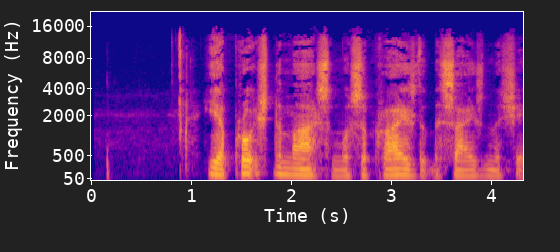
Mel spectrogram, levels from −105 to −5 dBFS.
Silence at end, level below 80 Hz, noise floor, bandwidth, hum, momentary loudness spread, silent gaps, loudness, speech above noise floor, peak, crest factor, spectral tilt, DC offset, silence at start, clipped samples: 0 s; -64 dBFS; -72 dBFS; 15.5 kHz; none; 13 LU; none; -26 LUFS; 45 dB; -6 dBFS; 22 dB; -3 dB/octave; under 0.1%; 0.85 s; under 0.1%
